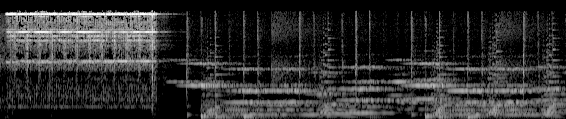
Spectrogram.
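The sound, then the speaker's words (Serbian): An alarm clock rings with a loud, continuous, high metallic trill for about three seconds. It then cuts off, and a gentle chiming melody follows. “Budilnik.”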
